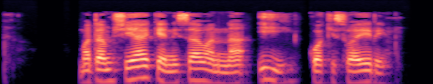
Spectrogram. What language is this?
Swahili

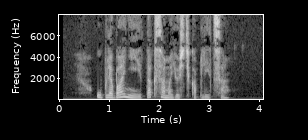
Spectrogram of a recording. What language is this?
Belarusian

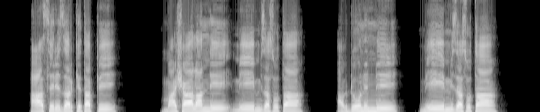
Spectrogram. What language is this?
Gamo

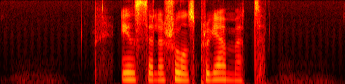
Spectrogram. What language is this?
Swedish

